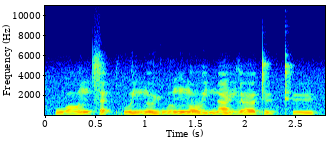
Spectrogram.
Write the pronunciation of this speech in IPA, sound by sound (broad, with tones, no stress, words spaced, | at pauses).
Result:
wɔː˨˥nt͡sɐ˥t̚kʷɐ˨˥j n̪ɵ˨˥ɥwʊ˥ŋ n̪ɔː˨˩j n̪aː˨˥jlœː˧t̪yː˥k̚ t̪ʰyː˧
